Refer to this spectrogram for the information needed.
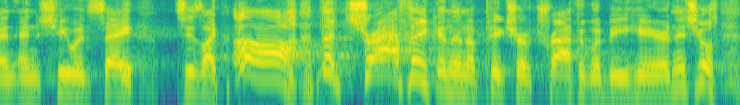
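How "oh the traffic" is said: frazzled, high, stressed-out voice at wit's end. Describing an old Calgon soap commercial: imitating stressed Calgon commercial lady. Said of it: "She was so stressed".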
